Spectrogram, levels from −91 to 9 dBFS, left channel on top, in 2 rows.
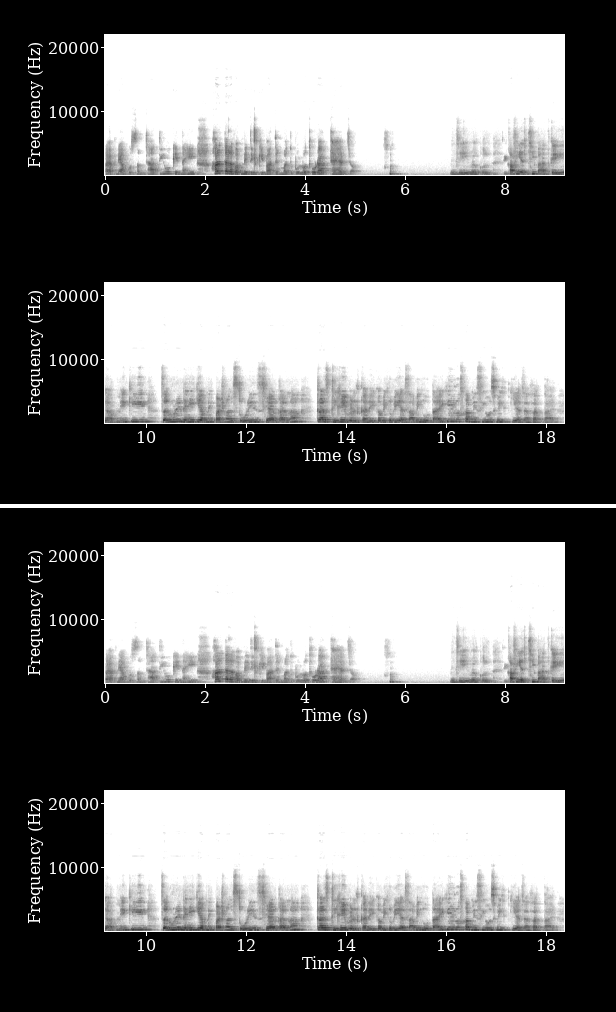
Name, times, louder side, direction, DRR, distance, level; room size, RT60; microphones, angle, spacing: voice 1, 0.0-5.0 5.7-5.8 8.0-8.1 15.7-15.8, left 3 dB, 85° left, 4 dB, 0.5 m, -32 dB
voice 2, 6.9-7.7 8.1-18.2, right 2 dB, 15° right, 5 dB, 0.5 m, -26 dB
3.4 x 2.7 x 2.6 m, 0.43 s
head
